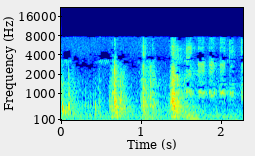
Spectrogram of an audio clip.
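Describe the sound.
A door creaking open at a house at night, a few groaning, drawn-out squeaks rising out of quiet background hiss, moderately loud.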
